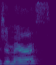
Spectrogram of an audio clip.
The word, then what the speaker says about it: Jamaris: How you say it, Jamaris?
